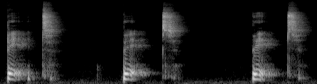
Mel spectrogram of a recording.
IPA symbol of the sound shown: ɪ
